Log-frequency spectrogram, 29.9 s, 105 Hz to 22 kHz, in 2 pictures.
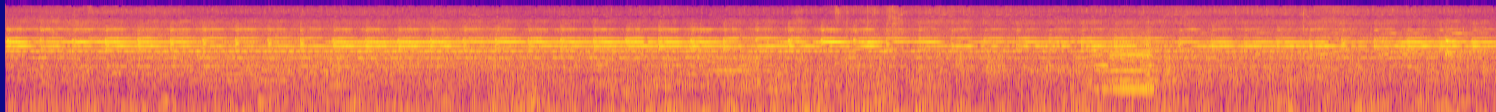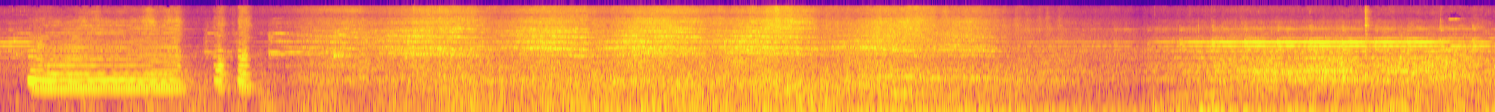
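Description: Grade-crossing bells ringing steadily while an MBTA commuter train led by an HSP46 diesel locomotive approaches. A short, faint horn sounds about 11 seconds in, and a loud chord horn blast lasting about two seconds comes about 15 seconds in. The locomotive and coaches then pass close by with a rising rumble and wheel noise.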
